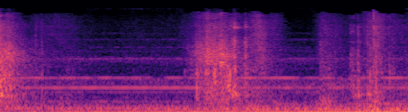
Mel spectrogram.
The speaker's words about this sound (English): That girl came back. That girl, I mean, she keeps knocking on the door.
